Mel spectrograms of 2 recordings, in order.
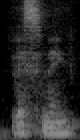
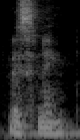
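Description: No difference in how they are said.

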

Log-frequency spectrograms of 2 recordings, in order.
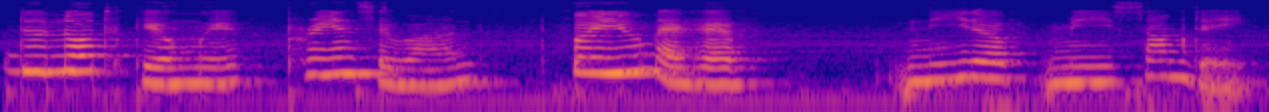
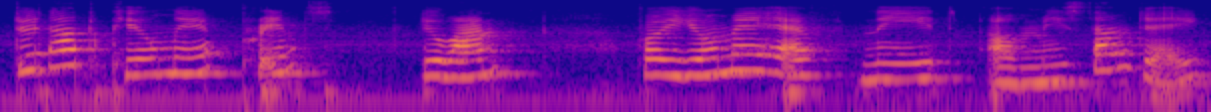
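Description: First: A lightly voiced bear, louder and pleading; talking bear. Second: Higher and louder pleading bird voice; a small bird crying out for mercy; talking drake. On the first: Bear begs Prince Ivan not to shoot, pleading loudly. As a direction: beg the hunter to spare you, a touch loud. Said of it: "the bear spoke in a human voice". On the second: Acted. Drake begs Prince Ivan to spare it, high and loud. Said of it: "the drake said in a human voice".

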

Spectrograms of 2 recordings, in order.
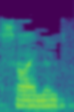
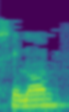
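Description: First: Said in the usual way. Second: "Simon" said the French way, see-MON; "Simon" with an ee in the first syllable; French pronunciation. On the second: Shown as a demonstration. Tries French version of the name.

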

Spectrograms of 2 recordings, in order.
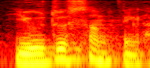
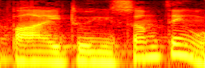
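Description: First: 'you do something' dropping at the end; falling intonation. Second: 'By doing something' slowly, lifting at the end; rising intonation. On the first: Teacher modelling the main clause, falling tune. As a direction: close 'something' downward. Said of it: "하고 내려 읽습니다". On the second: Teacher modelling the opening phrase, rising tune. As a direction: keep 'something' up, sentence unfinished. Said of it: "올려 읽고". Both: Shown as a demonstration.

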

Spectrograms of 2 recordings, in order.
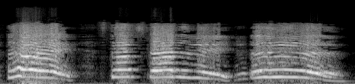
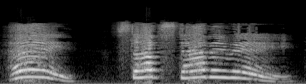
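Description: First: High, loud laughing protest ending in a groan; mock yell. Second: High, loud drawn-out protest; mock yell. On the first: Acting out the stabbed guy again, hammed-up loud scream. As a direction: scream it hammed up, slow, with a grunt. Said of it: "It's like". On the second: Acting out the stabbed guy, hammed-up loud yell.

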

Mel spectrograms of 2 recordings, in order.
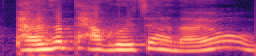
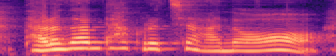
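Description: First: 그러지 않아요 asked as a question, pitched higher. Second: Said in the usual way. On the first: Retold or imitated. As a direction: imitate a pupil checking, 다른 사람 다 그러지 않아요 as a question. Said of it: "그러니까 얘가". (그러지 않아요를 높여 되묻는 아이 말투)

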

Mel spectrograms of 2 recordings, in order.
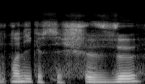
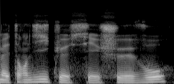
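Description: First: "cheveux" said with the rounded eu ending; corrected word. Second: "chevaux" said with a clear final o sound; misread word. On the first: Narrator corrects herself, "cheveux" with eu ending. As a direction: correct the slip to "cheveux", eu at the end. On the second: Narrator misreads "chevaux" before correcting it. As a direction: slip reading "chevaux" with an open o ending. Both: Real, not acted.

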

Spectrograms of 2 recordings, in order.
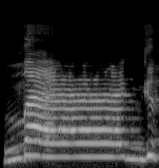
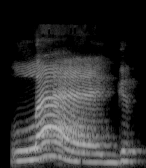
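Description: First: "Leg" higher, with a long held vowel; stretched short E. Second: Said in the usual way. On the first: Shown as a demonstration. Teacher confirming the short E for pupils, stretched vowel. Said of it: "Short E". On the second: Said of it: "What sound do you hear".

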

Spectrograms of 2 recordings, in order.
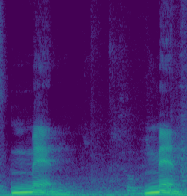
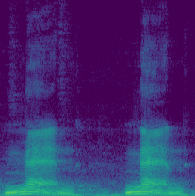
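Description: First: Man said low and slow with a short E sound, like "men". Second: Man said low and slow with the mouth wide open, like "mæn". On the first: Teacher models the plural for students, short E vowel. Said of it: "É o man com E". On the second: Teacher models the singular for students, mouth wide open. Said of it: "vai abrir a boca pra falar A". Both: Shown as a demonstration.

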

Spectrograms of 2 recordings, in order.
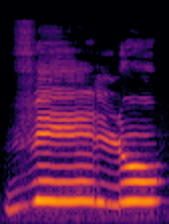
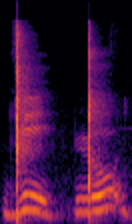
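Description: First: Vélo high and loud, both vowels held long; drawn-out syllables. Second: Vélo split into two short beats at usual pitch; brief gap between the syllables of Vélo. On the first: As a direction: sing out Vélo on sustained notes. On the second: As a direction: tap out VÉ, then LO, separately. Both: Shown as a demonstration. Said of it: "Deux syllabes".

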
